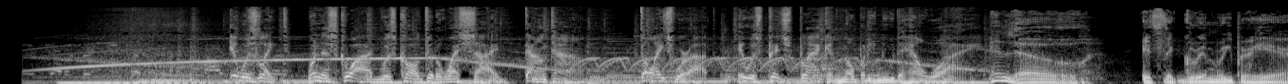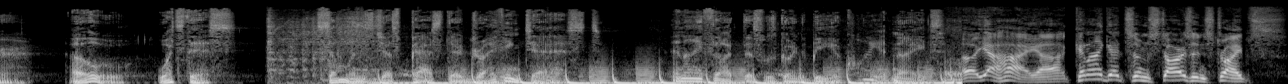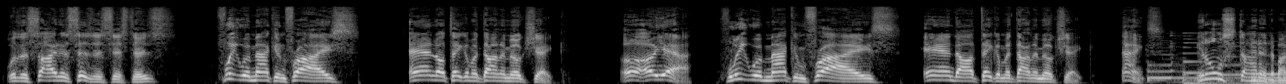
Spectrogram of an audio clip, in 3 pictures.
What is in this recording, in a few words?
deep american characters, Powerful, Deep American Voice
